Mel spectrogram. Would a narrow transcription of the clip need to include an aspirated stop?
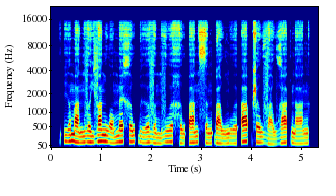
no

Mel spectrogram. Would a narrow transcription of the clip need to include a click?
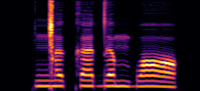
yes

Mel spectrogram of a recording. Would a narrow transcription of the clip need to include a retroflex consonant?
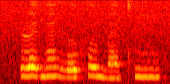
yes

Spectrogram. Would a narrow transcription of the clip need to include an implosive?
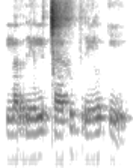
no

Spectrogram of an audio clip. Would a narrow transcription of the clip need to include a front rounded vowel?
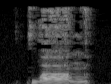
no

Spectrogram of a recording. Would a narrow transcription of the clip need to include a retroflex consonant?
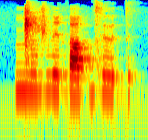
no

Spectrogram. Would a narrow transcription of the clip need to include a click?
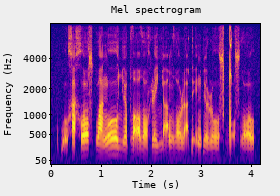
yes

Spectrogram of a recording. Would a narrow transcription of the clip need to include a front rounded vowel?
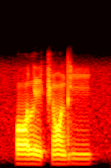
no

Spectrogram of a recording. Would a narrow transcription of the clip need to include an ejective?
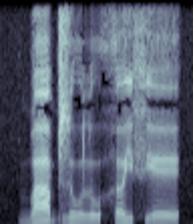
no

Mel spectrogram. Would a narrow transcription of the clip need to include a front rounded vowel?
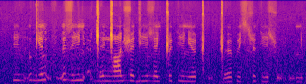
yes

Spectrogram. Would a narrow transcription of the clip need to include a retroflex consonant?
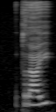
no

